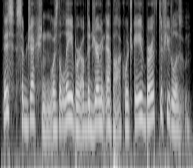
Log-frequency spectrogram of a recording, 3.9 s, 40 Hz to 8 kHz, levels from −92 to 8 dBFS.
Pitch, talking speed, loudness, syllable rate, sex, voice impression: 160 Hz, 220 wpm, -16 LUFS, 5.5 syllables/s, male, masculine, adult-like, slightly powerful, fluent, slightly refreshing, unique, intense, slightly sharp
